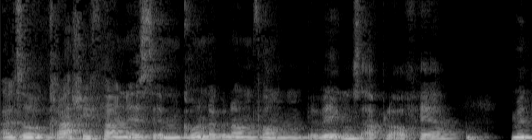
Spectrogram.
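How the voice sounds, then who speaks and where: His fairly high pitch carries a dark, mellow tone as the man speaks at a moderate pace with fairly even intonation. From Germany, Westerwald. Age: 20s. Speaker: grass skiing athlete. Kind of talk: interview. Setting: video call.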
